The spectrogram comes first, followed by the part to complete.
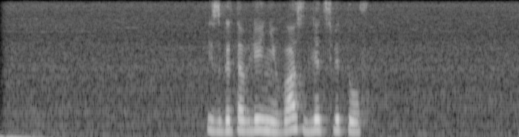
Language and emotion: Russian, neutral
